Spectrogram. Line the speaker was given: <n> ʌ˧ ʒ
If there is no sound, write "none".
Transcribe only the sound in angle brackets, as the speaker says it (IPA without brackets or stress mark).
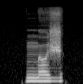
n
